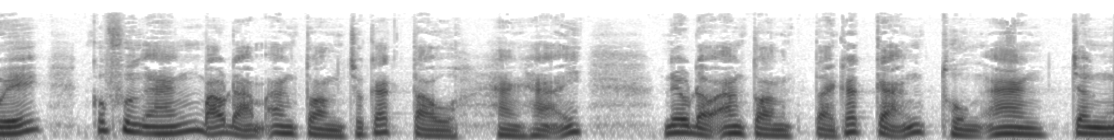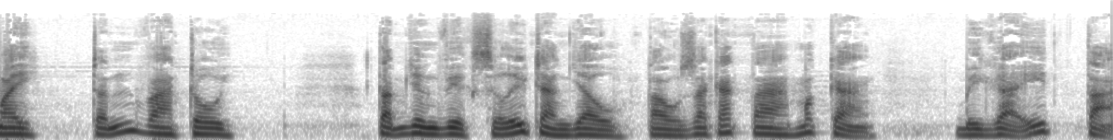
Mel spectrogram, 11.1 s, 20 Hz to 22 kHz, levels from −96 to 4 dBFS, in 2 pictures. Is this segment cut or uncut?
uncut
